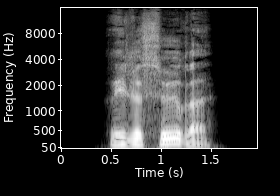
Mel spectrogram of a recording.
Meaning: nominative/accusative/genitive plural of Regisseur
- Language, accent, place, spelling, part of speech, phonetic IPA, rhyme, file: German, Germany, Berlin, Regisseure, noun, [ʁeʒɪˈsøːʁə], -øːʁə, De-Regisseure.ogg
